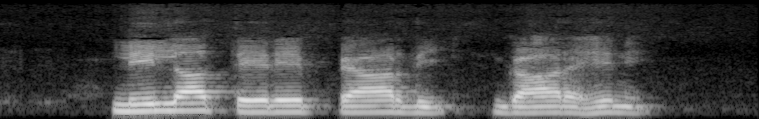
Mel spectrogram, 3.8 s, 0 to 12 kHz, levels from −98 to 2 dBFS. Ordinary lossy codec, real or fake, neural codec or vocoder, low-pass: AAC, 48 kbps; real; none; 10.8 kHz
